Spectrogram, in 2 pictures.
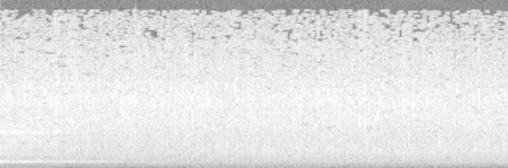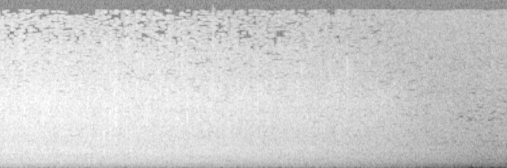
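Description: Faint steady hiss that slowly fades away to silence near the end.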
